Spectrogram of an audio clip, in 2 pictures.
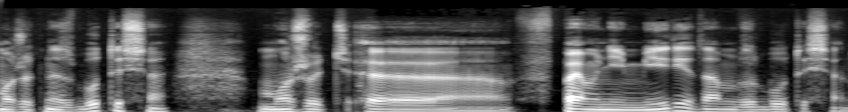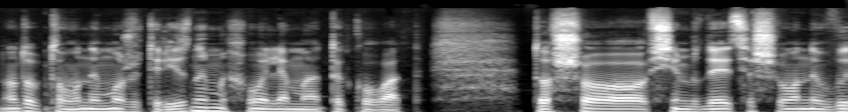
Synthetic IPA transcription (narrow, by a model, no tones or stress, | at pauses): ɔʒʊt̚ʲnɛzbut̪ɪsʲɐmɔʒʊtʲ | wpɛwnʲijmʲiɾʲit̪ɑmzbut̪ɪsʲɐ̰nut̪ɔp̚t̪ɔʋɔnɪmɔʐʊtʲɾʲiznɪmɪxʋɪlʲːɐmɪɐt̪ɐkʊʋɑt̪ɪ̥t̪ɔʃt͡ʃɔwsʲimzd̪ɐjɛt͡sʲːɐʃt͡ʃɔʋɔnɪʋɪ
